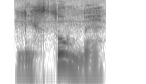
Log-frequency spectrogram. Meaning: first-person plural dependent passive of λύνω (lýno)
- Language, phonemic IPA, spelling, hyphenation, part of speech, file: Greek, /liˈθume/, λυθούμε, λυ‧θού‧με, verb, El-λυθούμε.ogg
